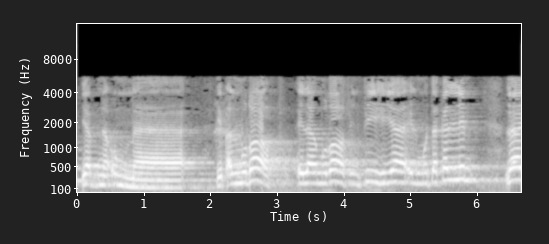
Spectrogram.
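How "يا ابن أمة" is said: يا ابن أمة said slowly, ending on a clear open a in أمة; slow demo pronunciation. Shown as a demonstration. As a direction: model يا ابن أمة slowly with a long final a. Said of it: "فتقول". (نطق يا ابن أمة ببطء مع فتح آخرها)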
